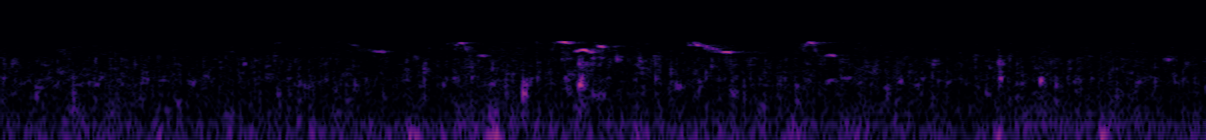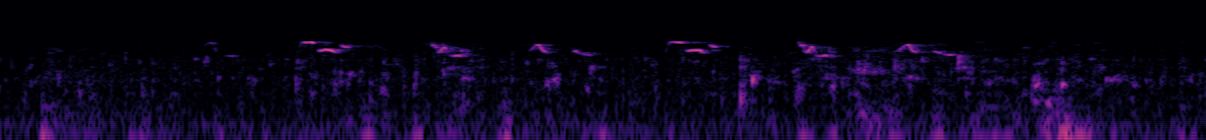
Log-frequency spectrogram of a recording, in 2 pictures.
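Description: Small songbirds chirping in short notes, in two bursts, a couple of seconds in and again from about seven to ten seconds in, with light splashing and pattering of a bird bathing in shallow pond water. Picked up by a security camera's microphone, which cuts off the higher sounds.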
